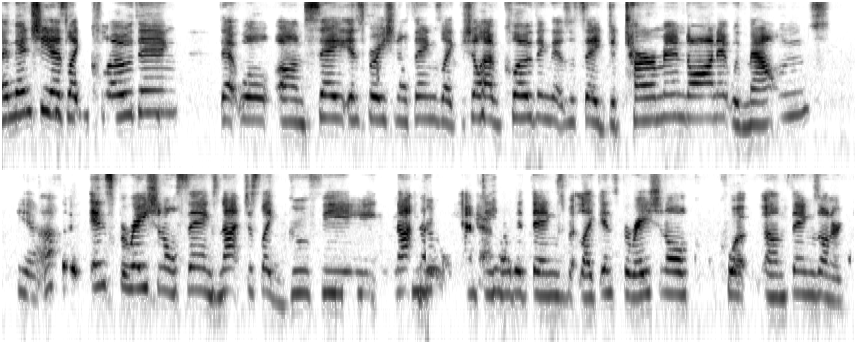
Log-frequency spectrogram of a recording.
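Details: Adult female speaker; normal voice.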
